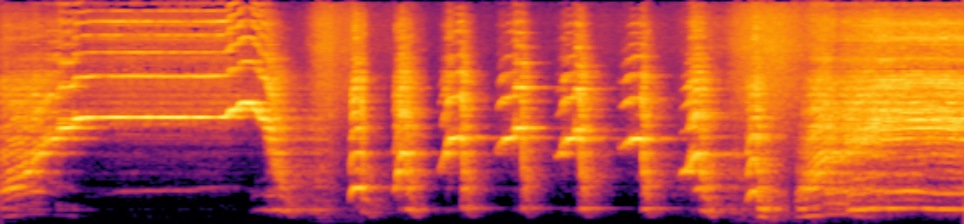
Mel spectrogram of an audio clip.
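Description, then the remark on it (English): An elk bugle blown on an easy-to-use game call rather than a diaphragm call: a long, high, whistling scream, then a string of about seven rhythmic grunting chuckles, ending in a raspy, breathy tone. No talking. “So this is going to be a bugle that you are not using a diaphragm.”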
